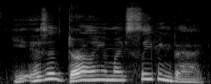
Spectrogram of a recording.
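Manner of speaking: put-on high indignant girl voice. A narrator's reading. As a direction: object crossly. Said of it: "said Karen".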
